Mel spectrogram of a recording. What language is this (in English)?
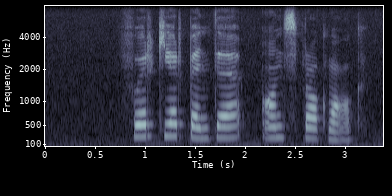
Afrikaans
